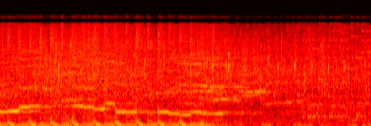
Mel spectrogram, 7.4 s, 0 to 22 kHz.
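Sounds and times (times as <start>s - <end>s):
soft rhythmic beat: 0.0s - 4.5s
crowd applauding: 0.0s - 7.4s.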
